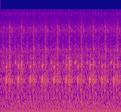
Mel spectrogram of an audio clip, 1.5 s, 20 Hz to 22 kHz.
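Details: Four-cylinder diesel at idle: sharp, rapid metallic knock, hard and even every cycle. The owner suspected valves meeting the piston. The true cause was a loose piston in cylinder four with almost 1 mm of play. The block needs boring.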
